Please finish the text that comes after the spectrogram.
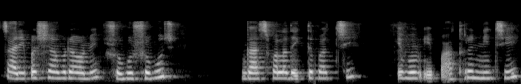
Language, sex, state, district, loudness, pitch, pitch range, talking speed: Bengali, female, West Bengal, Malda, -18 LUFS, 290 Hz, 275-310 Hz, 140 wpm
